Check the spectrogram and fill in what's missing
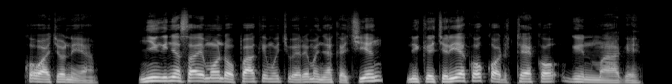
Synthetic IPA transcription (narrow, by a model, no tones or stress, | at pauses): kɔwat͡ʃɔnɪja̰ | ɲiŋɡɲasajemɔndɔpakɪmot͡ʃwɛɾemaɲakat͡ʃjeŋ | niket͡ʃeɾjɛkɔkɔdtɛkɔɡɪnmaɡɛ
